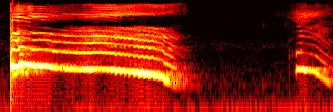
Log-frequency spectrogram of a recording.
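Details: Male Siberian Husky kept as a pet howls in protest against going on a diet; a long, clear, harmonic howl gliding slowly downward for nearly two seconds, a pause, then a shorter falling howl.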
